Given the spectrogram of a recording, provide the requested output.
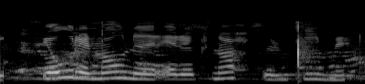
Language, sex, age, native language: Icelandic, male, 8, Icelandic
